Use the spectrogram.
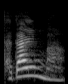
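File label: "tadaima", Japanese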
